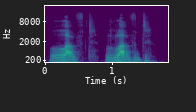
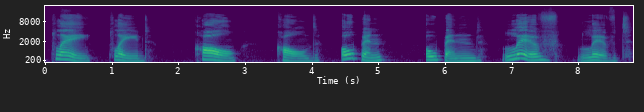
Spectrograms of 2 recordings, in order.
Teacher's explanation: quando eu colocar o ed, esse ed vai ser pronunciado como se a palavra terminasse só com d. Eu não vou falar ed, eu vou falar só o d.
